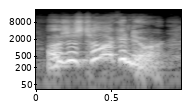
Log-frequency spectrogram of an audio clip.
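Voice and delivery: high, loud, baffled squeal; comic high-pitched bewilderment; mock disbelief. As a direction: exclaim it way up high, utterly baffled. Retold bafflement at friend vanishing.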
